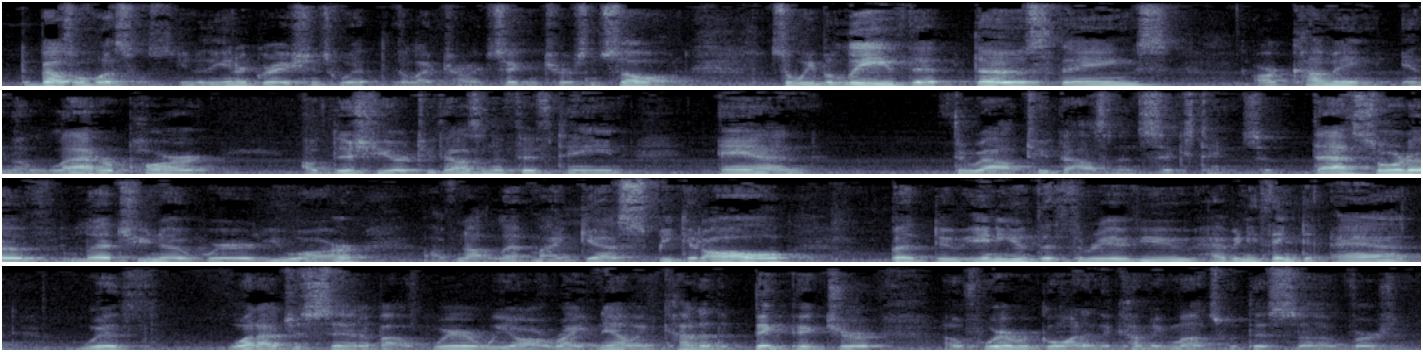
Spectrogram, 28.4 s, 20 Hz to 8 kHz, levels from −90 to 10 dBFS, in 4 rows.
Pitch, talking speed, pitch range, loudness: 95 Hz, 195 wpm, 90-110 Hz, -25 LUFS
